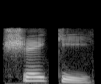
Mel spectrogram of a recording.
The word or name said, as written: shaky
